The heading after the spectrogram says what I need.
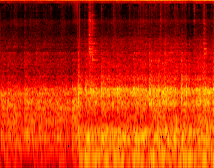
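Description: A continuous, uneven low rumble with a rough grinding edge as the drum turns, typical of badly worn drum bearings.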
